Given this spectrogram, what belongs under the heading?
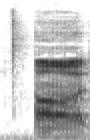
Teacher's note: So I'll show you as well what the aspiration looks like in spectrogram form phal, for Hindi. phal, So this is a voiceless, there's no voicing here, aspirated stop. We get this sort of regular turbulence we expect to see out of an H.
